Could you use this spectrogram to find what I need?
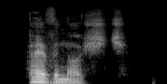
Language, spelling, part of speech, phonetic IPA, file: Polish, pewność, noun, [ˈpɛvnɔɕt͡ɕ], Pl-pewność.ogg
